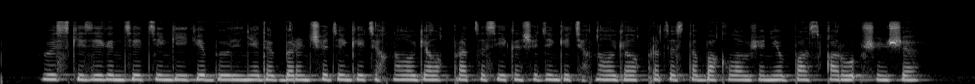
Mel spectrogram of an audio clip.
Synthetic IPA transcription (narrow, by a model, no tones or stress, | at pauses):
wɵz̥kʲʰe̞ze̞ɡʲɪnd̪e̞d̪e̞ŋɡʲe̞jɡʲe̞bɵlɪne̞d̪ɪbɪɾɪnʃɪd̪e̞ŋɡʲe̞jt̪ʰe̞χnolˠo̞ɡʲijalˠəq̚pro̞t̪se̞se̞kʲɪnʃɪd̪e̞ŋɡʲe̞jt̪ʰʲe̞χno̞lˠo̞ɡʲijalˠəq̚pro̞t̪se̞st̪ɪbɑqəlˠɑwʒæne̞bɑsqɑɾuʏʃɪnʃɪ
